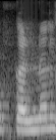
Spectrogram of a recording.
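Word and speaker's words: colonel: हैं कर्नल यह विद्यार्थियों कर्नल की स्पेलिंग है सी ओ एल ओ एन तेल यहां आर की ध्वनि कहीं भी अंकित नहीं है जबकि ध्वनि आ रही है कल लगी तो यह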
